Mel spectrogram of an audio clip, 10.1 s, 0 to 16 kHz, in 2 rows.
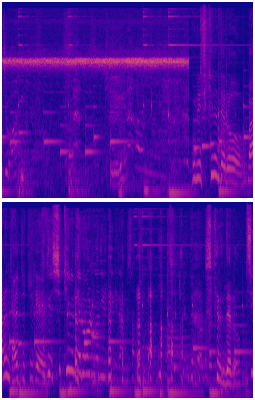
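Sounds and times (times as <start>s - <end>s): crickets chirping: 0.0s - 3.8s
light background music: 0.0s - 10.0s.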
